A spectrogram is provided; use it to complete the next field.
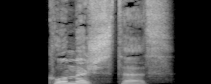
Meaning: strong/mixed nominative/accusative neuter singular superlative degree of komisch
- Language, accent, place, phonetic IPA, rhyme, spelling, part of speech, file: German, Germany, Berlin, [ˈkoːmɪʃstəs], -oːmɪʃstəs, komischstes, adjective, De-komischstes.ogg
